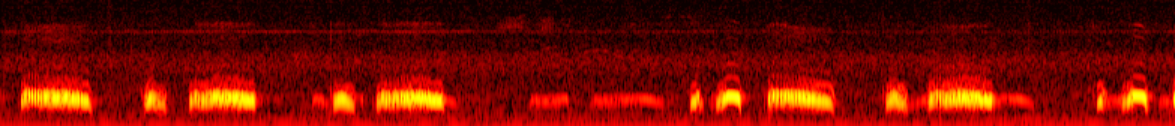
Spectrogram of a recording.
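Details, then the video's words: Spotted dove from Ninh Thuận, Vietnam, cooing in repeated phrases: short soft notes followed by a longer hoarse coo, phrases about every second with a quiet gap midway; otherwise quiet background. "Cu Gáy Ninh Thuận"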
